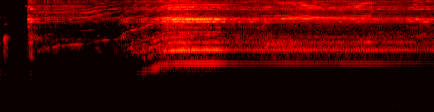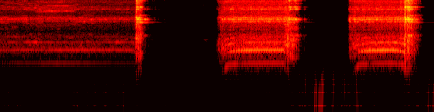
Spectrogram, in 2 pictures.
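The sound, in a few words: drill spinning a metal propeller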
